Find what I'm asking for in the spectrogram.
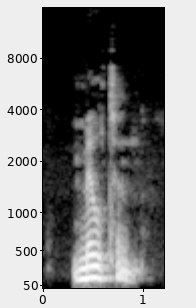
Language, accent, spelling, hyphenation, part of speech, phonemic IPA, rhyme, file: English, Southern England, Milton, Mil‧ton, proper noun, /ˈmɪltən/, -ɪltən, LL-Q1860 (eng)-Milton.wav
- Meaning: A number of places in the United Kingdom: A place in England: A village and civil parish in South Cambridgeshire district, Cambridgeshire (OS grid ref TL4762)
